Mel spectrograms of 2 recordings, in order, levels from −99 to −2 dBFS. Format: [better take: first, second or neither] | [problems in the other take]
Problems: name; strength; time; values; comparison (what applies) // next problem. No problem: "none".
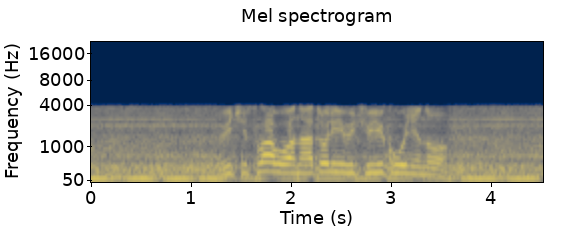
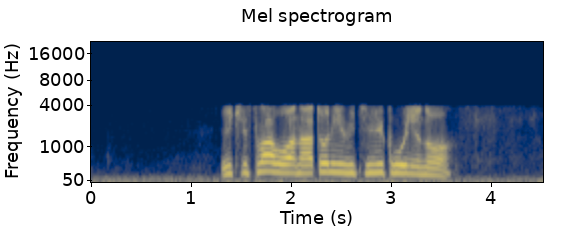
first | noise reduction (neural diffusion model UNIVERSE++)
